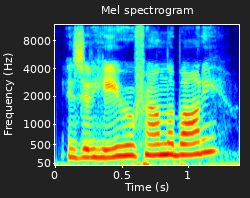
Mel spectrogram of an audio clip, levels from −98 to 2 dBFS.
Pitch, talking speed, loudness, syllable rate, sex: 240 Hz, 305 wpm, -13 LUFS, 6.6 syllables/s, female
